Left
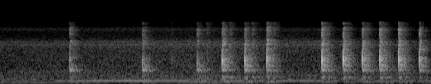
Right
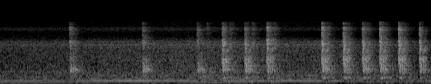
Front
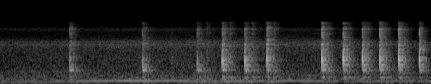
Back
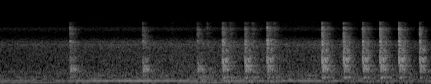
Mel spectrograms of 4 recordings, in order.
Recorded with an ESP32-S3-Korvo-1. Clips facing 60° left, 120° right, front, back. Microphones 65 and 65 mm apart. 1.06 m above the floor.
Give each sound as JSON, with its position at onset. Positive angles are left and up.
{"t": 0.7, "sound": "typing on a keyboard", "azimuth_deg": 30, "distance_m": 2.5}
